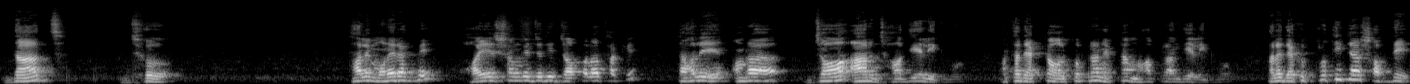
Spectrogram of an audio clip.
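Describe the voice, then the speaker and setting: Male teacher with drawn-out example words. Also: fairly high pitch. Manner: explains step by step, asks students questions. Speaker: Bengali grammar teacher. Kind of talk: classroom pronunciation lesson.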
